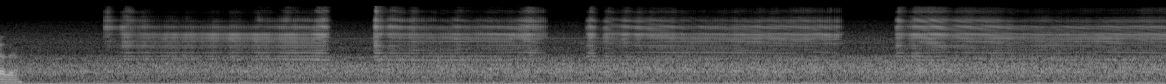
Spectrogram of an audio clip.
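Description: A tool rubs with a steady hiss against a spinning workpiece.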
